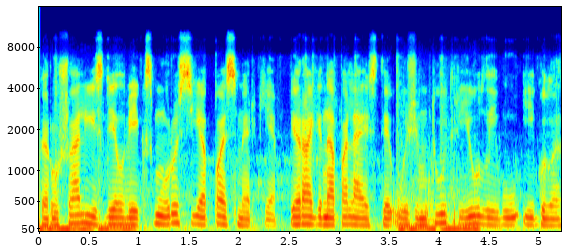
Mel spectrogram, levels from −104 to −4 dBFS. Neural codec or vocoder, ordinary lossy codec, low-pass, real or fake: codec, 16 kHz, 16 kbps, FunCodec, trained on Chinese and English, 50 frames a second; Opus, 32 kbps; 7.2 kHz; fake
